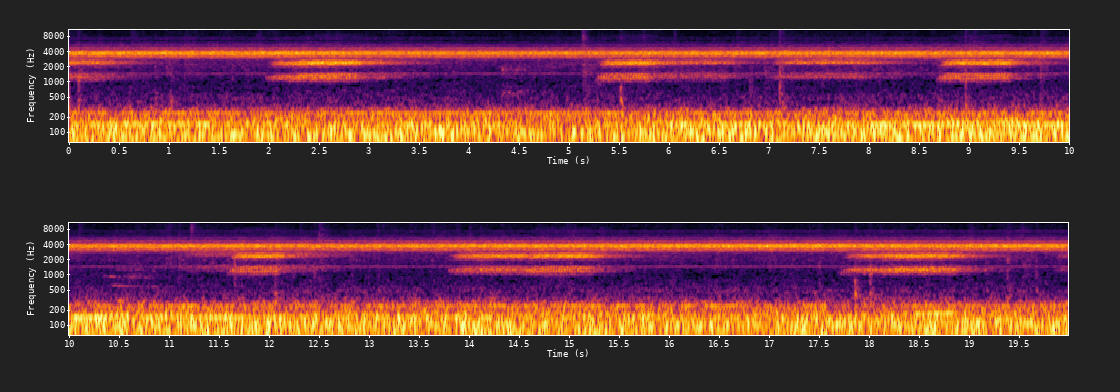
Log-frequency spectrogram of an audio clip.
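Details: Rain-soaked frog chorus, one of thousands singing: short two-toned nasal calls repeat every one to three seconds above a constant shrill background trill, all over steady rain noise.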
